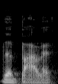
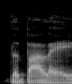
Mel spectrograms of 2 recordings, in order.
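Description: First: The final T is pronounced. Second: The final T is silent. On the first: The speaker calls it wrong. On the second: The speaker calls it right.

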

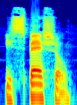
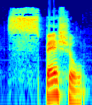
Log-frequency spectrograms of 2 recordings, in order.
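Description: First: An extra vowel sound comes before the s. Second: The word starts directly with the s sound. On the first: The speaker calls it wrong. "you'll say especial" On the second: The speaker calls it right. "instead of special"

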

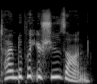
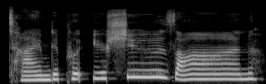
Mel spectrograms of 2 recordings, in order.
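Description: First: It sounds rushed, anxious and behind. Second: It sounds sweet with an edge of irritation.

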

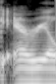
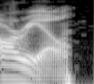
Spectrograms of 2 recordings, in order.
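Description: First: The name sounds like the Little Mermaid's name. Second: The name sounds unlike the Little Mermaid's name. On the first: The speaker calls it wrong. "I'd probably say Ariel like Little Mermaid" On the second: The speaker calls it right. "but it's Ariel"

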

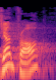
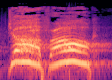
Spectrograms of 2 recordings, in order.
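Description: First: It is said at normal volume. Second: It is shouted very loudly.

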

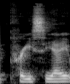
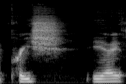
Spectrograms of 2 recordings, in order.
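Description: First: The middle sound is an 's' sound. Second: The middle sound is an 'sh' sound.

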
